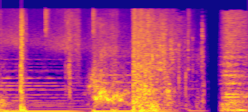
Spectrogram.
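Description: Cartoon sound effect of a toy backhoe loader being smashed to pieces: sharp knocks at the start, then a shattering crash about a second in, over background music.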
